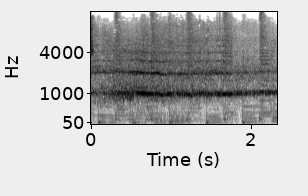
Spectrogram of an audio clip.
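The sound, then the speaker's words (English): Car tires skid and squeal loudly in a sustained high screech as cars skid to a stop, lasting a couple of seconds, with a rhythmic low background thump underneath. No one speaks. “It stopped the cars.”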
